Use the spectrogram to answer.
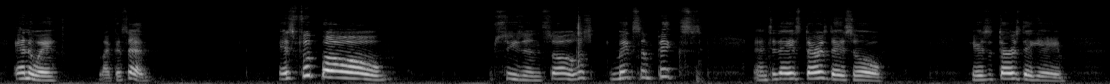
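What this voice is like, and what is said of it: Cajun accent. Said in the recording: “Sometimes my Cajun accent just gets in my way.”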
